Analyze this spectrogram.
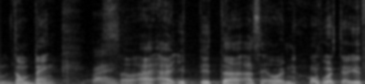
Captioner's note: stammers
